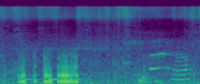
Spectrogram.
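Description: Short fragments of voices with a brief low rumbling noise near the start; no test beep is heard.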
